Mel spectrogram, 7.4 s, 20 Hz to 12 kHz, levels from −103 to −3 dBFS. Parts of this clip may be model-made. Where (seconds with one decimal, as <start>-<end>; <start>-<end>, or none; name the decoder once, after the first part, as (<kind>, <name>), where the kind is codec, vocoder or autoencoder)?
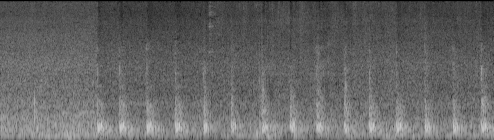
3.9-5.2 (codec, HILCodec)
